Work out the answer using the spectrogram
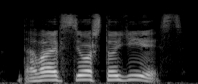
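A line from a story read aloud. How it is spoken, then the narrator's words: Stern low grumble. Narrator (Russian): строго пробурчал Уолт низким голосом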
